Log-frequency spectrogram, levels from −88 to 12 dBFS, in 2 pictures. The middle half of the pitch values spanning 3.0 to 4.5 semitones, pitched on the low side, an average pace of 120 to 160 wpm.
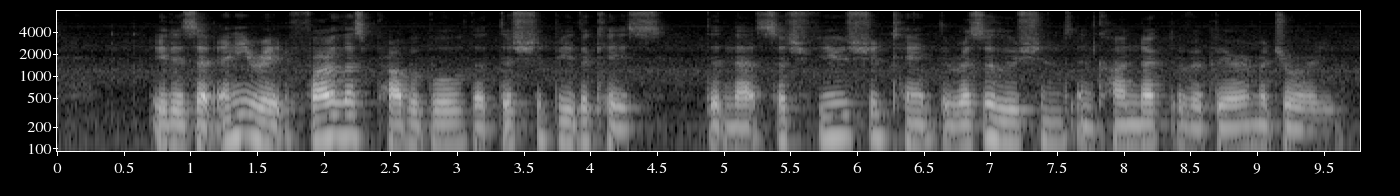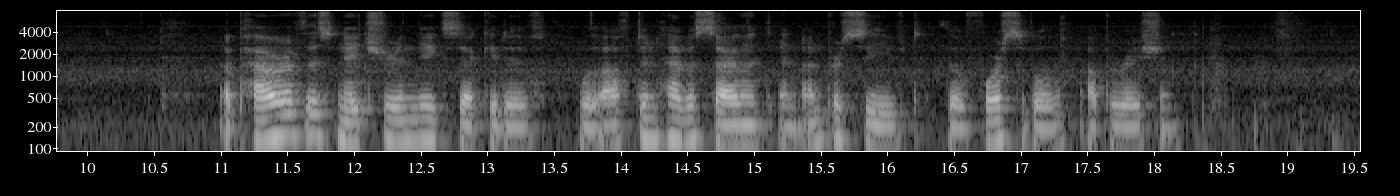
Yes: average, 3.8 semitones; low, 115 Hz; average, 140 wpm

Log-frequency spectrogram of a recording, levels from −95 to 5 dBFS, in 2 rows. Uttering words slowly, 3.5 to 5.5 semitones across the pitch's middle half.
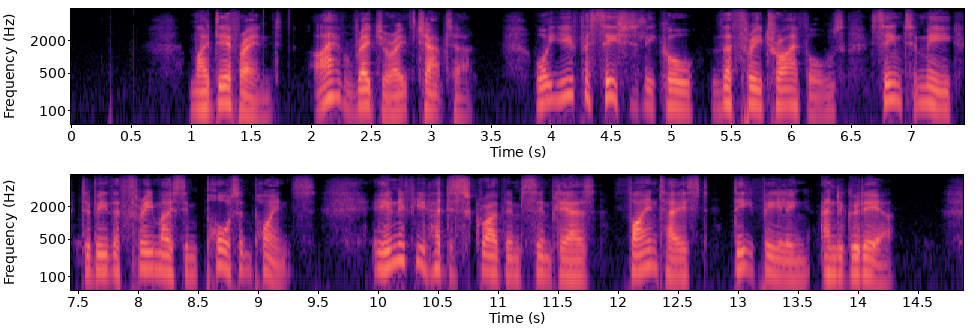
No: average, 165 wpm; average, 4.6 semitones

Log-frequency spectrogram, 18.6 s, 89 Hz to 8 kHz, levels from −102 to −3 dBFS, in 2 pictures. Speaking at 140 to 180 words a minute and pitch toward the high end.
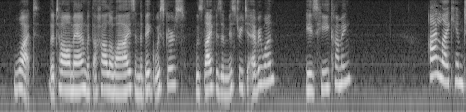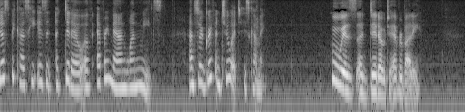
Yes: average, 160 wpm; high, 235 Hz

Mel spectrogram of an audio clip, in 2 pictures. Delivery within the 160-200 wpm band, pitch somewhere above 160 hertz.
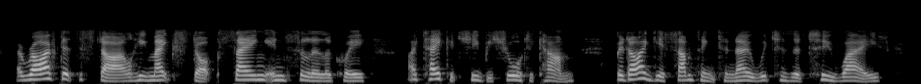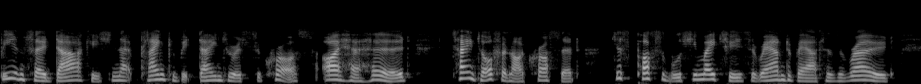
Yes: average, 190 wpm; high, 190 Hz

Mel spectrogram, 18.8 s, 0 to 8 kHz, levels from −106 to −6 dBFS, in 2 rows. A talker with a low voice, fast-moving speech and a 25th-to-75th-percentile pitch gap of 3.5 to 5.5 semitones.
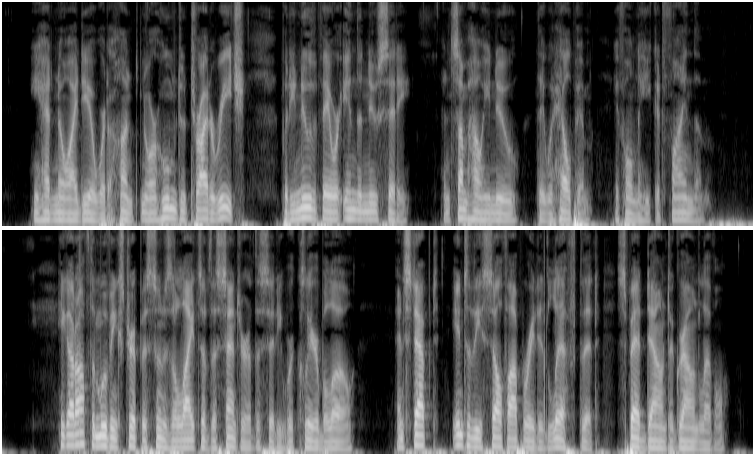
Yes: low, 100 Hz; fast, 225 wpm; average, 3.9 semitones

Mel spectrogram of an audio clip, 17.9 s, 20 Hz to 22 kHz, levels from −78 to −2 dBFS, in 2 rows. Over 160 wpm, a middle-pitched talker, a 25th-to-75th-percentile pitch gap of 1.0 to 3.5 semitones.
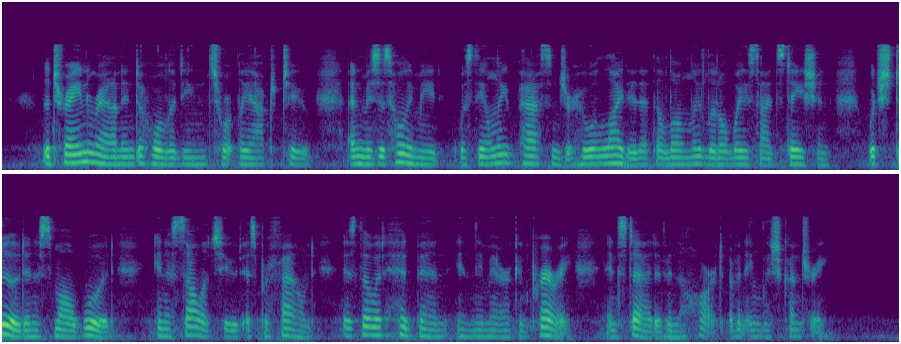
Yes: average, 170 wpm; medium, 165 Hz; narrow, 2.4 semitones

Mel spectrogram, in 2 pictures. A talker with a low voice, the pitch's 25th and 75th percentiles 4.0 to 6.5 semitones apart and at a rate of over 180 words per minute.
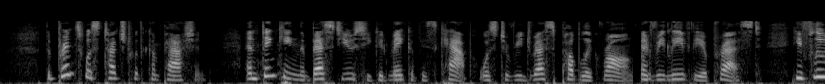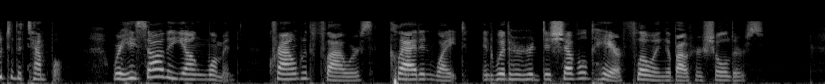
No: high, 230 Hz; average, 4.3 semitones; average, 190 wpm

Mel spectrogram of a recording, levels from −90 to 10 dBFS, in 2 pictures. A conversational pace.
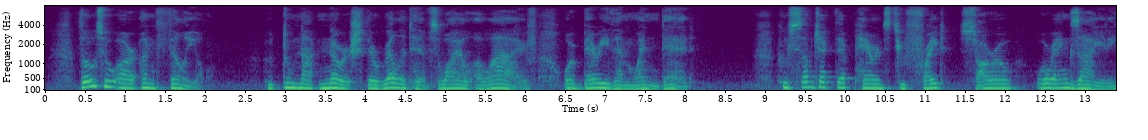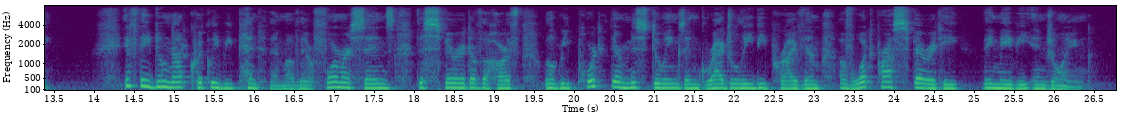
No: slow, 130 wpm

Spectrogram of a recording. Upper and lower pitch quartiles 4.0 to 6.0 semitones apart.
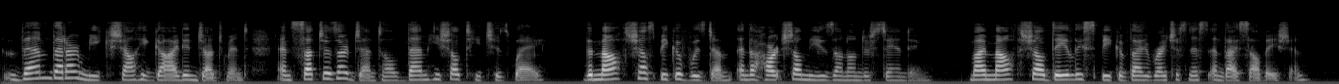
No: average, 3.3 semitones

